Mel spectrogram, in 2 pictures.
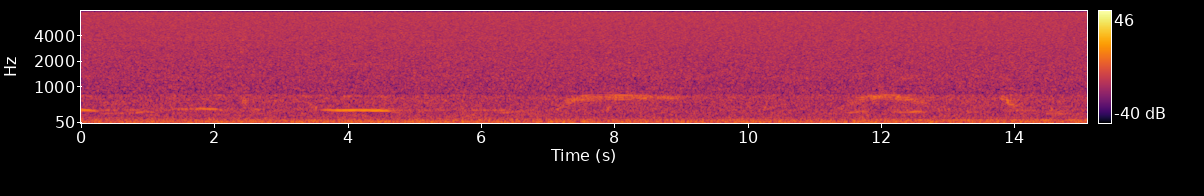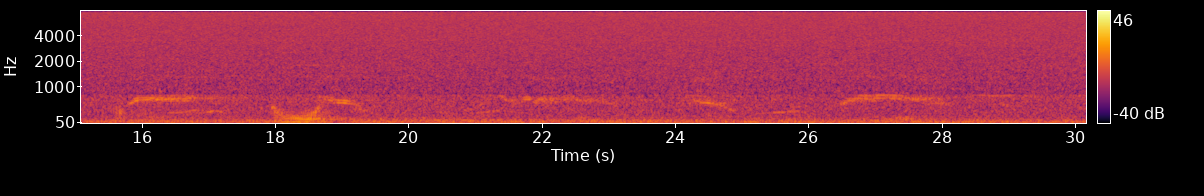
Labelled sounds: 7.9	8.2	humpback whale, 0.80 to 0.86 kHz

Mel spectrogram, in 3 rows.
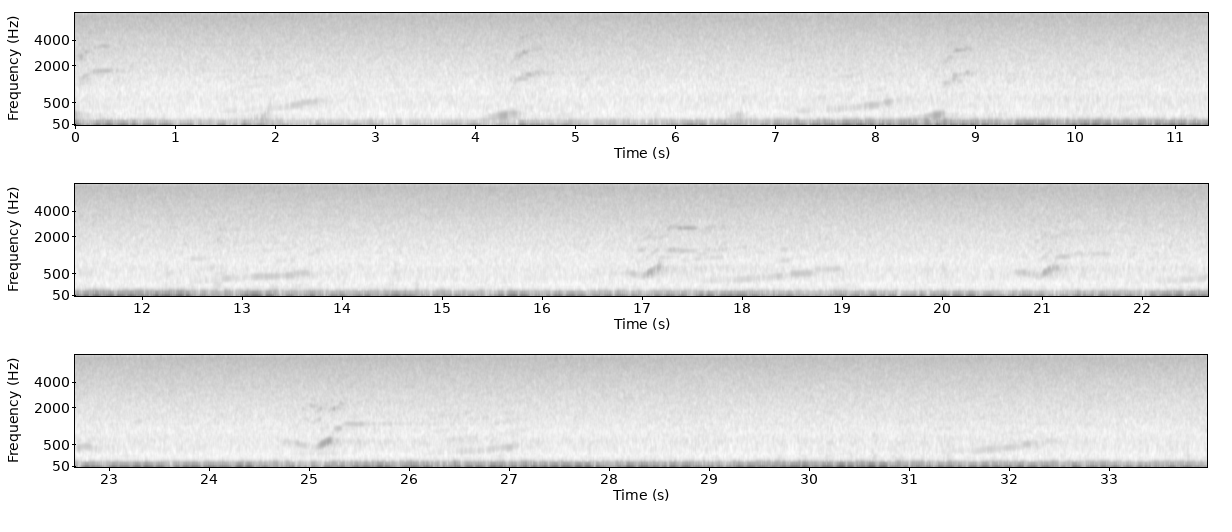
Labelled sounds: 0.0	0.4	humpback whale, 1.1 to 1.8 kHz
4.3	4.8	humpback whale, 1.2 to 3.1 kHz
8.6	9.1	humpback whale, 1.1 to 1.7 kHz
17.2	17.6	humpback whale, 1.2 to 2.8 kHz
21.5	21.7	humpback whale, 1.1 to 1.2 kHz
25.2	25.6	humpback whale, 0.90 to 1.2 kHz

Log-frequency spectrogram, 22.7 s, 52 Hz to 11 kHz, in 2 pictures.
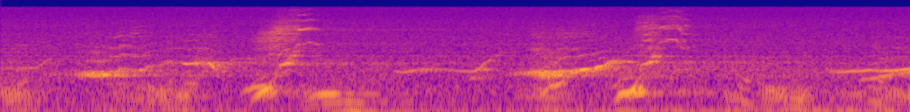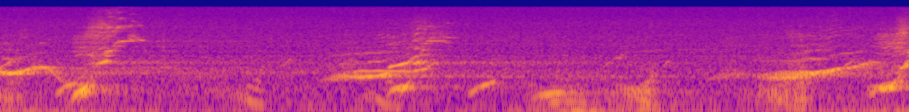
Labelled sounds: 1.3	1.7	humpback whale, 0.80 to 2.1 kHz
3.3	4.1	humpback whale, 1.2 to 4.4 kHz
7.2	7.6	humpback whale, 0.80 to 0.99 kHz
8.0	8.6	humpback whale, 1.3 to 3.4 kHz
11.7	13.2	humpback whale, 0.80 to 6.2 kHz
15.8	17.1	humpback whale, 0.80 to 3.2 kHz
21.7	22.7	humpback whale, 0.80 to 2.3 kHz

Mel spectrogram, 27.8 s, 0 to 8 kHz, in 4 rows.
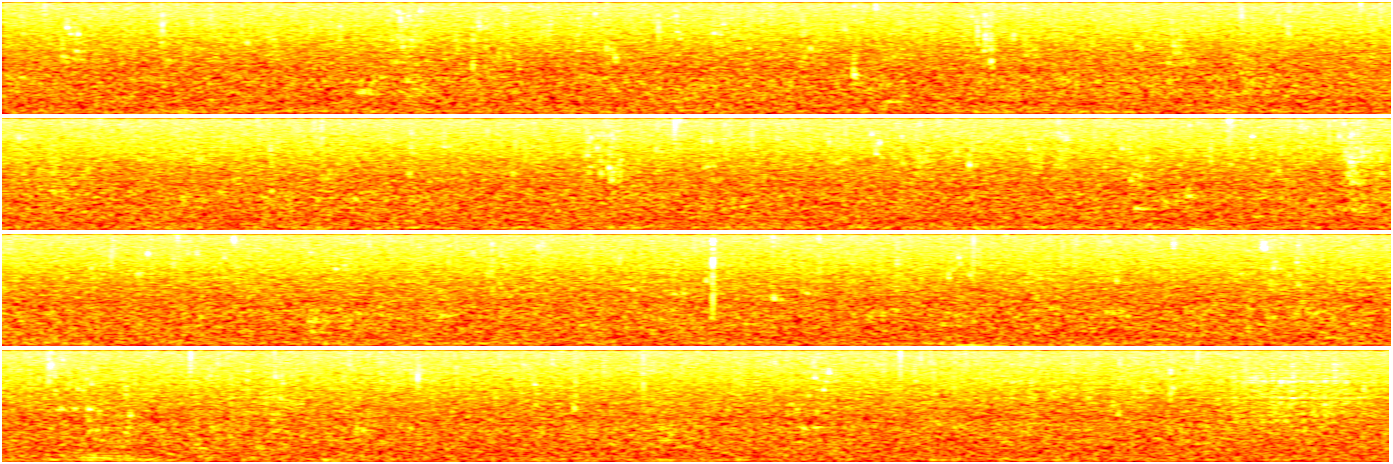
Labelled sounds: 27.1	27.4	water noise, 3.1 to 3.4 kHz

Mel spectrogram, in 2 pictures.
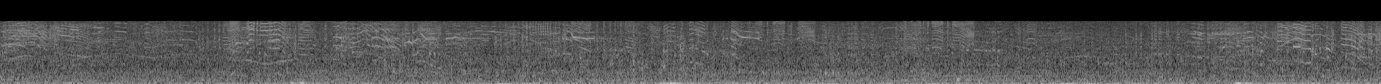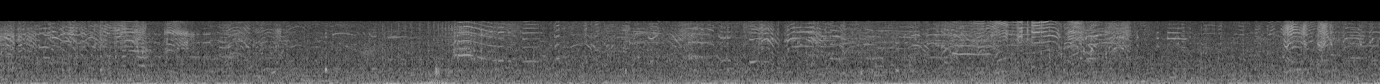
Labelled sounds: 0.0	1.4	Pacific white-sided dolphin, 1.1 to 7.2 kHz
1.7	2.0	Pacific white-sided dolphin, 1.5 to 3.2 kHz
2.4	3.1	Pacific white-sided dolphin, 0.93 to 7.4 kHz
3.7	4.0	Pacific white-sided dolphin, 2.1 to 2.5 kHz
4.5	5.2	Pacific white-sided dolphin, 3.2 to 4.9 kHz
5.6	6.0	Pacific white-sided dolphin, 2.8 to 3.8 kHz
7.4	7.6	Pacific white-sided dolphin, 3.3 to 4.9 kHz
9.7	10.0	Pacific white-sided dolphin, 1.8 to 2.0 kHz
12.1	13.3	Pacific white-sided dolphin, 2.9 to 5.9 kHz
14.2	16.0	Pacific white-sided dolphin, 1.6 to 5.4 kHz
17.1	17.9	Pacific white-sided dolphin, 3.4 to 4.4 kHz
18.3	25.0	Pacific white-sided dolphin, 1.5 to 7.8 kHz
25.5	26.0	Pacific white-sided dolphin, 3.1 to 4.3 kHz
26.7	27.6	Pacific white-sided dolphin, 2.1 to 4.0 kHz

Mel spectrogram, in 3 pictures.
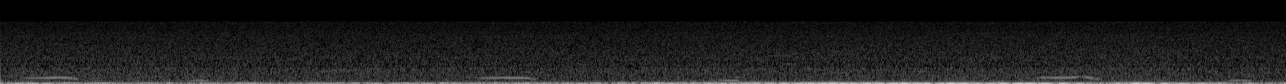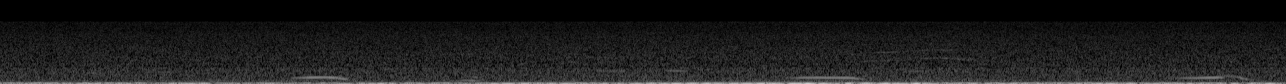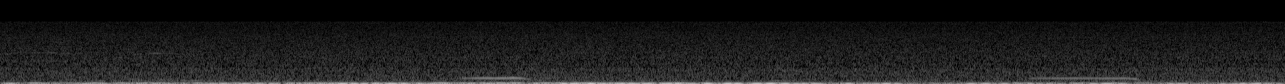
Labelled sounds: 21.6	21.9	humpback whale, 1.6 to 1.8 kHz

